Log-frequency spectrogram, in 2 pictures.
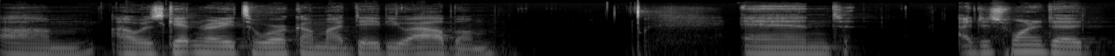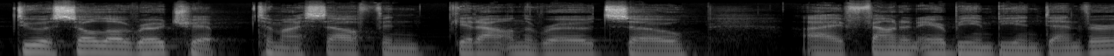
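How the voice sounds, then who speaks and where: A man with an American accent speaks at a moderate pace, his medium-pitched voice keeping a fairly even intonation. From US South, South Carolina (Hilton Head). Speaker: singer-songwriter. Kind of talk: radio interview.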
